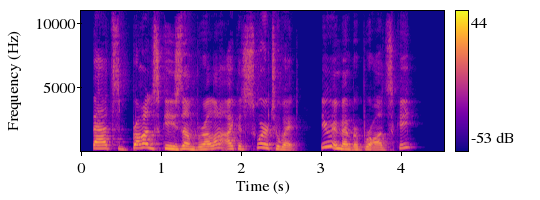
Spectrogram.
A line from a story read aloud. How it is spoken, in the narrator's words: ejaculated the passenger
